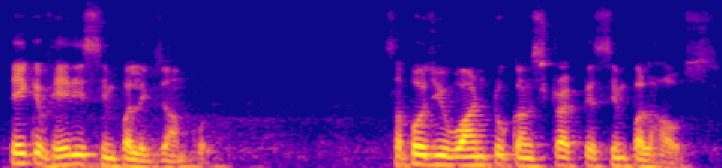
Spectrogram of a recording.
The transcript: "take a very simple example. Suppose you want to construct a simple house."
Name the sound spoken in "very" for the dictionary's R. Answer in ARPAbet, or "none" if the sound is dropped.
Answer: R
